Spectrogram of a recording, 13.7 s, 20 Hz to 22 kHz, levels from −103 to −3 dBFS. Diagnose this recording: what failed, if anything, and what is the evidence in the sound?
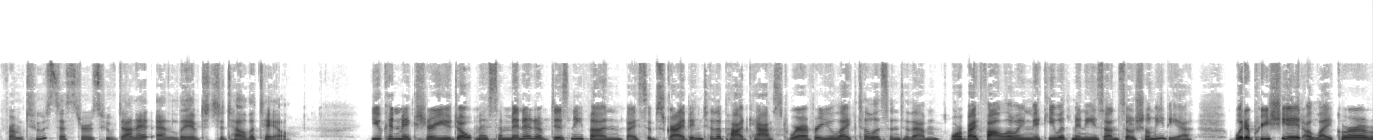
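The failure is automatic gain rising, in the call processing stage. From 0.06 s to 2.94 s the speech and the background noise swell together, climbing by about 8 dB over nearly three seconds. The gain control judged the incoming level too low and raised its gain step by step, lifting everything at once. The audio then passes through the call codec, whose coding noise and a top end that stops around 12 kHz point to a super-wideband Opus setting.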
